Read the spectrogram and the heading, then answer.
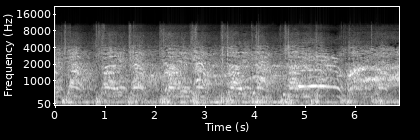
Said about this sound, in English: Did you hear that primal scream? Listen.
